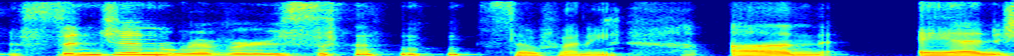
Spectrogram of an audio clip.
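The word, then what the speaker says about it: St John: Rivers Guy s s singen Rivers yeah they pronounce it singen singen Rivers so funny um and she's like I'm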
